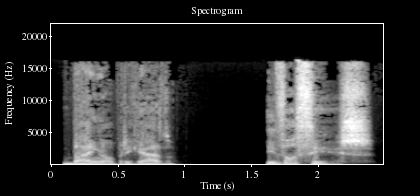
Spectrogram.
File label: fine, portuguese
